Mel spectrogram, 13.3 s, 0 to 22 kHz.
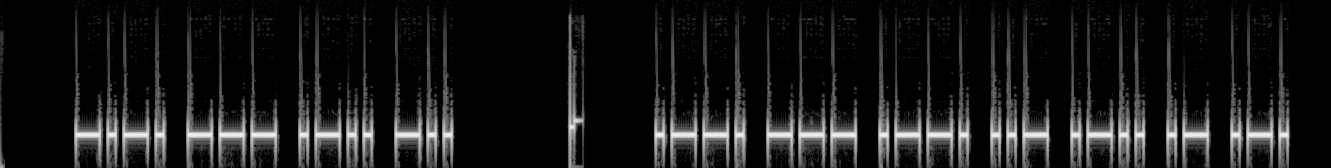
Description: Morse code, heard as a keyed tone, about 15 wpm, 700 Hz. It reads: COLD POPULAR
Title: Sets of 5 Words - New Word Drill - 15wpm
